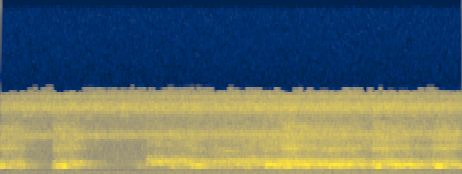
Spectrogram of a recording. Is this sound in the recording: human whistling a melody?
no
